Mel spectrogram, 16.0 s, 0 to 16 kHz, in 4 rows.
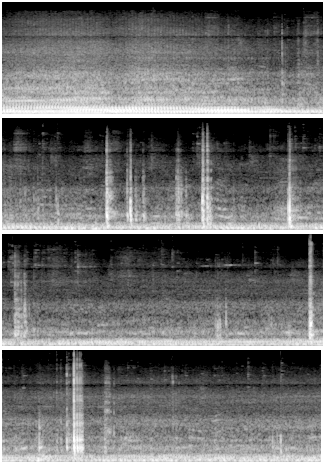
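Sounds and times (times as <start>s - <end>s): sharp clicks and knocks: 3.3s - 8.7s, 10.6s - 14.4s.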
